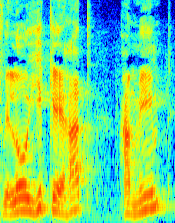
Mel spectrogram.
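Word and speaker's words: וְלוֹ יִקְּהַת עַמִּים: more eloquent, letiferet hakeriah, so it's pronounced velo yikehat amim. The sheva under the kof becomes a sheva na.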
